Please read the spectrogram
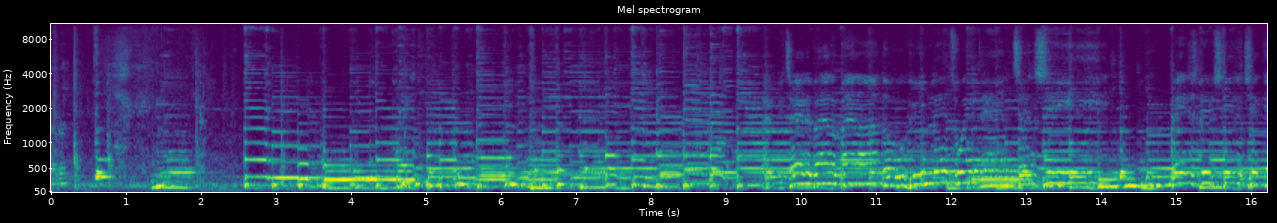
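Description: Two acoustic guitars and a mandolin playing an instrumental country-folk intro. A few loose picked notes come first, then all three come in together about two and a half seconds in and keep up a steady picked rhythm.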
